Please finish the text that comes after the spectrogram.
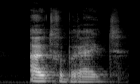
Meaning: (adjective) 1. vast, spacious 2. comprehensive, extensive 3. copious; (adverb) extensively, copiously; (verb) past participle of uitbreiden
- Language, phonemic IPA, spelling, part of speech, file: Dutch, /ˈœytxəˌbrɛit/, uitgebreid, verb / adjective / adverb, Nl-uitgebreid.ogg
